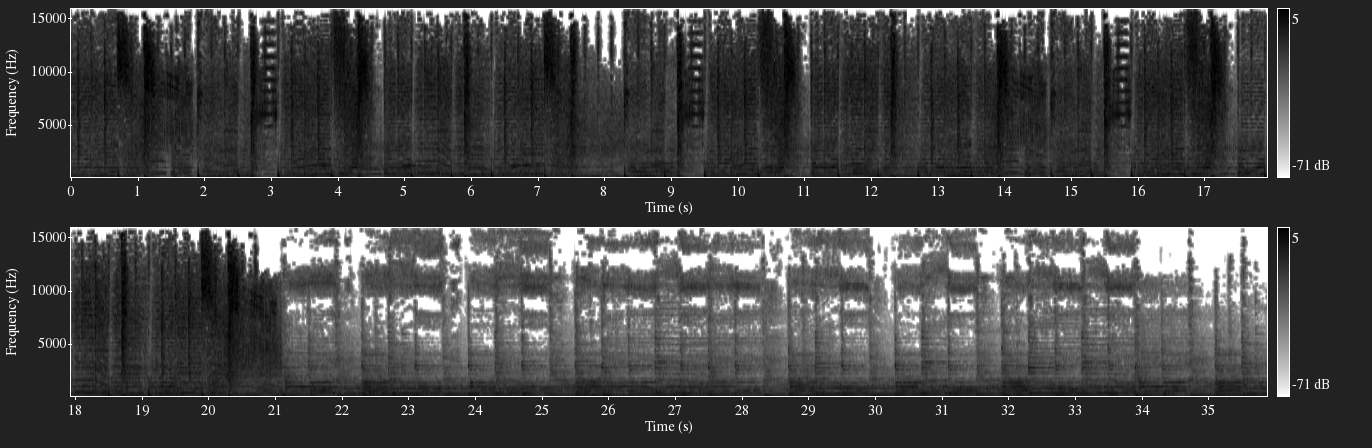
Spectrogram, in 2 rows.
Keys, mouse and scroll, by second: 1.1 click, 6.2 click, 6.5 double click, 9.6 click, 13.5-14.4 scroll down 1, 14.4 click, 15.6 ctrl+c, 15.8 ctrl+v, 20.0 click, 21.4 scroll up 1, 21.8 click, 23.1 click, 24.0 double click, 26.9-27.9 scroll up 1, 27.9 click, 29.3 click, 30.0 click, 30.2 ctrl+z, 30.6 ctrl+z, 30.9-32.0 scroll down 1, 32.1 click, 33.5-34.7 scroll up 1, 34.8 click.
